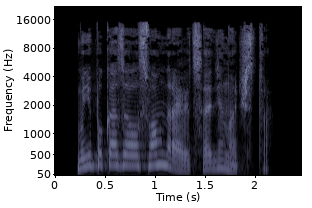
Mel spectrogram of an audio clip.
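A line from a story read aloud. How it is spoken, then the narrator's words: Calm. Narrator (Russian): спокойно ответил страж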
